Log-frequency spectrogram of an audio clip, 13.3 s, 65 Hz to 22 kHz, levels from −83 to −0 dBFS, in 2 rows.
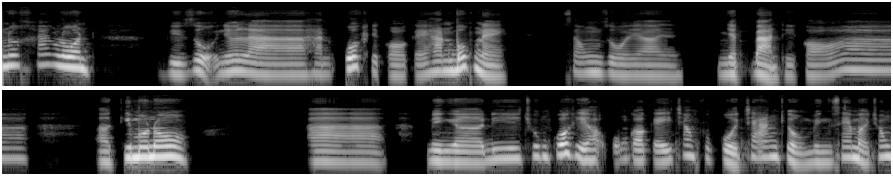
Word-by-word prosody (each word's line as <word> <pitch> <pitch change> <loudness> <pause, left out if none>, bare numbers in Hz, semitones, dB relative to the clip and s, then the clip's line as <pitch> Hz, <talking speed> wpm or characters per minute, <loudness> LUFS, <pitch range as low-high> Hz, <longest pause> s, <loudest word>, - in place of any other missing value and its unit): nước 275 +1 +2
khác 290 0 -10
luôn. 245 -3 +7 0.6
Ví 160 -1 -4
dụ 185 +5 -2
như 180 +4 -3
là 150 -3 -1
Hàn 155 0 -10
Quốc 235 +2 +5
thì 170 - -11
có 140 -1 -7
cái 145 +2 -9
Hanbok 195 +6 +3
nè, 145 -9 +1 0.4
xong 170 0 -8
rồi, 150 -3 -9
à, 145 0 -7 0.4
Nhật 155 0 -4
Bản 155 -6 +4
thì 145 - -13
có, 145 +4 -9
ơ, 200 -1 -7 0.6
ờ, - - -3
Kimono. 215 +1 +8 0.9
Ờ, 155 -2 -3 0.3
mình, 165 -1 0
ờ, 155 -1 0
đi 195 +3 -2
Trung 225 +1 -5
Quốc 260 +5 +7
thì 195 - +2
họ 180 0 -2
cũng 155 - -13
có 175 -2 0
cái 165 -1 -2
trang 240 -1 -4
phục 195 -5 -16
cổ 155 -5 +2
trang, 220 - -2
kiểu, 165 -9 -1
mình 150 +1 -6
xem 215 -1 0
ở 175 - +2
trong 220 +9 -1
170 Hz, 200 wpm, -24 LUFS, 155-210 Hz, 0.9 s, Kimono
